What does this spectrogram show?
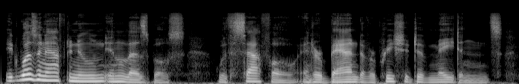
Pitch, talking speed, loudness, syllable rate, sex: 115 Hz, 150 wpm, -19 LUFS, 5.0 syllables/s, male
